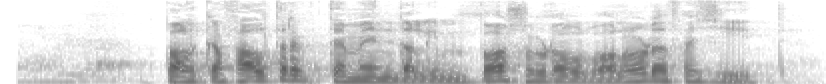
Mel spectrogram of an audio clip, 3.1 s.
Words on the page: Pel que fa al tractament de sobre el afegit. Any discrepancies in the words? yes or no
yes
